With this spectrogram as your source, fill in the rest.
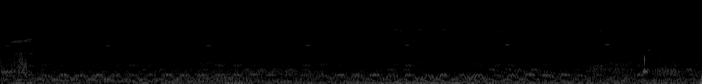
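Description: A short electronic beep sounds once a second.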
